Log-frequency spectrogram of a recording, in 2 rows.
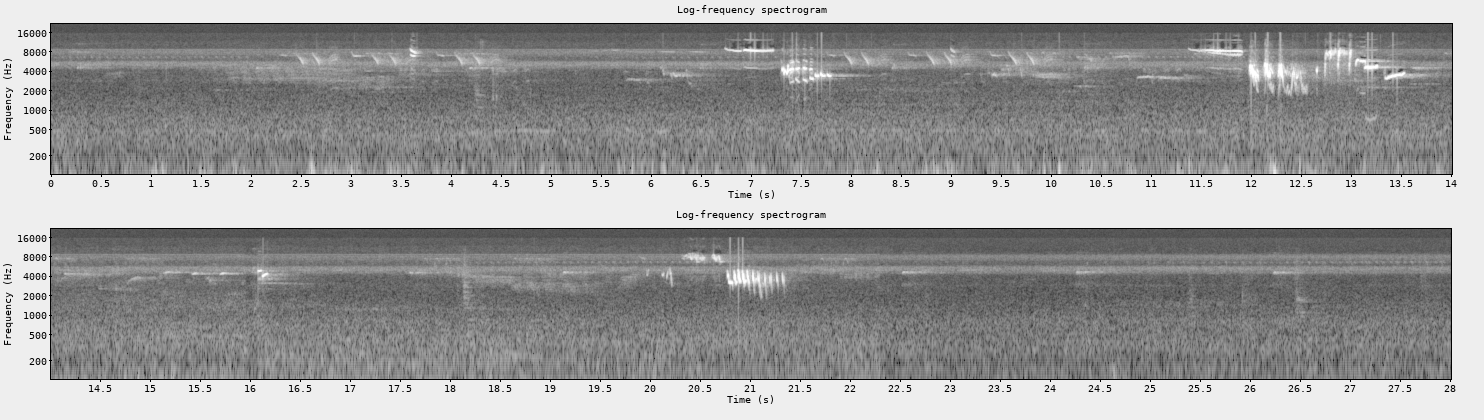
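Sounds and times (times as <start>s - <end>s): birds chirping and twittering: 5.7s - 16.4s, 17.9s - 21.4s.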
